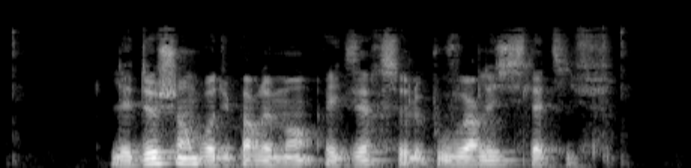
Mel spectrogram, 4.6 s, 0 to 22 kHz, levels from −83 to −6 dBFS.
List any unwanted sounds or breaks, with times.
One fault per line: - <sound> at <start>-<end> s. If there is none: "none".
none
